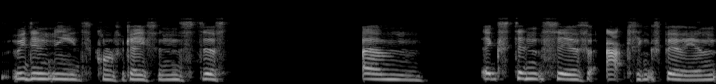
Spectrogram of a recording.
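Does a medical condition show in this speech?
Yes: Down syndrome.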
